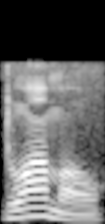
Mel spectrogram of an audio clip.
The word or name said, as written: duomo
